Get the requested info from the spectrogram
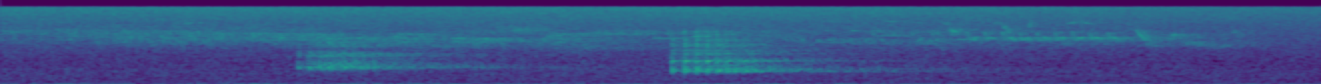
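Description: A large bird calls twice, about two seconds apart, each call short and loud, over a steady rushing hiss. Fainter, higher chirps come near the end.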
